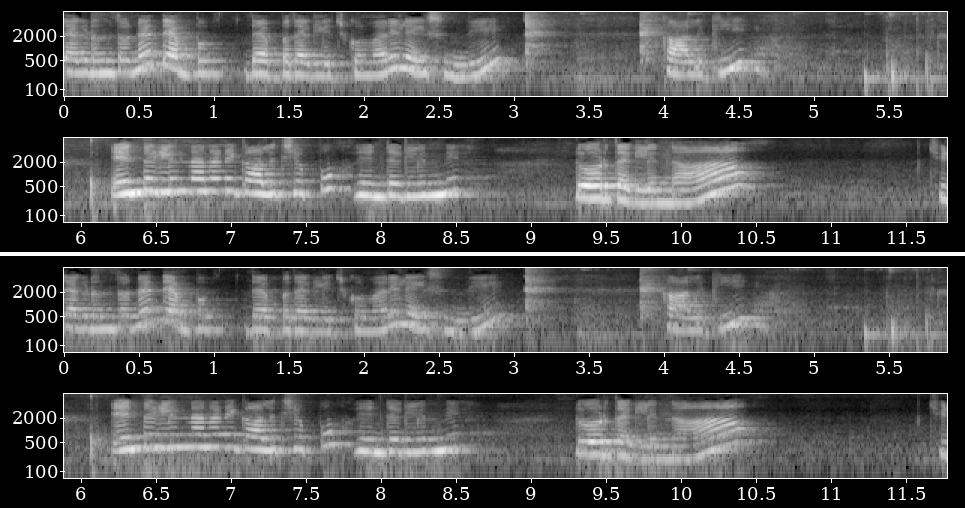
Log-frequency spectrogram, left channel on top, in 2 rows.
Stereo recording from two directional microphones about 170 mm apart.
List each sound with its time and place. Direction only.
0.0 s a woman's voice: 15° left (ahead or behind)
4.0 s a woman's voice: 20° left (ahead or behind)
6.1 s a woman's voice: 15° left (ahead or behind)
11.7 s a woman's voice: 15° left (ahead or behind)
